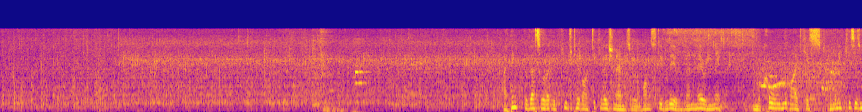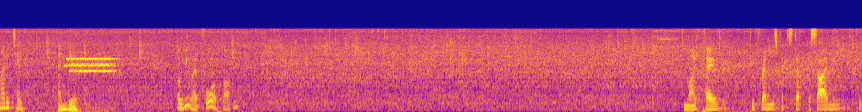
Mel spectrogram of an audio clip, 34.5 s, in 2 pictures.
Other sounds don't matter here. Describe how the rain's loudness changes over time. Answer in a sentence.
The loudness of the rain stays about the same.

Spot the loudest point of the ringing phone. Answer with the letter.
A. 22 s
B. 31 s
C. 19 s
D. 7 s
C.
